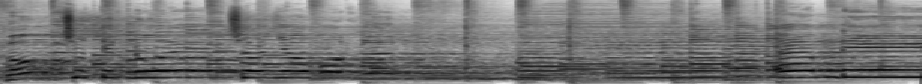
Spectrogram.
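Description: Male singer singing live into a microphone over a keyboard accompaniment. His voice slides up into a note at the start and again about five seconds in, then holds it steadily.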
